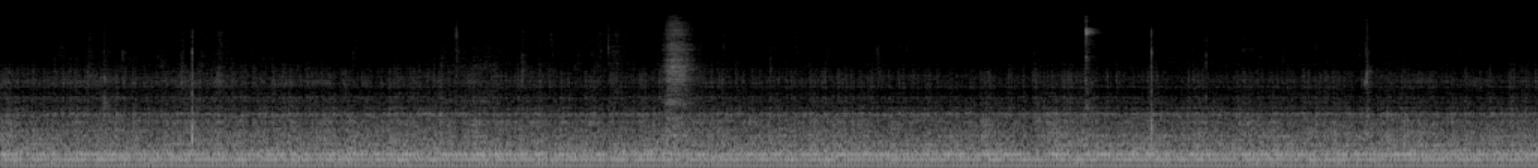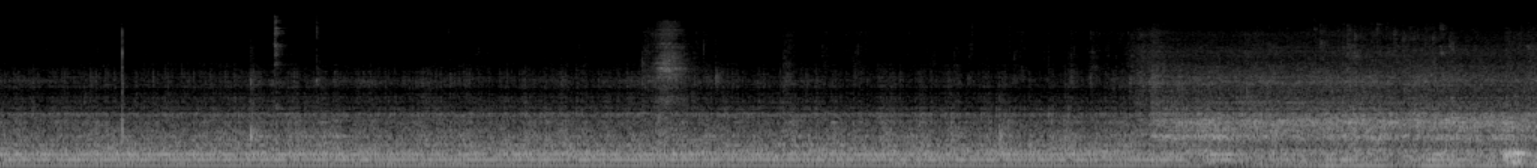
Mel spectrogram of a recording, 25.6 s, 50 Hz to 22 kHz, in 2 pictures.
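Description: Merloni Electra WD1100 washer dryer running its cycle, a steady low motor hum with faint clicks, continuous and close, shifting to a brighter, busier whir near the end.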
